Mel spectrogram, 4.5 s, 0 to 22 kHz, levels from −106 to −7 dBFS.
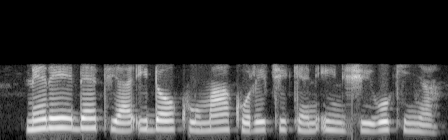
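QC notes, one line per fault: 3.48–3.52 s, packet loss with last packet repeated: about 40 ms of speech goes missing and the receiver fills the gap by replaying the last packet it received, which points to two 20 ms packets lost in a row. The two back-to-back copies give a brief buzzy, robotic stutter, heard over the narrow telephone band of the G.711 line.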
